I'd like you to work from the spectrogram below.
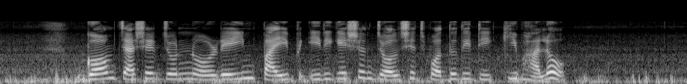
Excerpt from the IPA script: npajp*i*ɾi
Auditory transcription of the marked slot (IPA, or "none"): i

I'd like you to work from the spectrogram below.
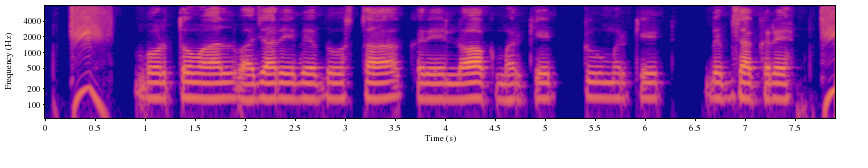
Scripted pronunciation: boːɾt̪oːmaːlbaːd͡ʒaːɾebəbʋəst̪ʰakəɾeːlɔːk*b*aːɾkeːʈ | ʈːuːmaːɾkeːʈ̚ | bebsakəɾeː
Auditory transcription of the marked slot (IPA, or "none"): m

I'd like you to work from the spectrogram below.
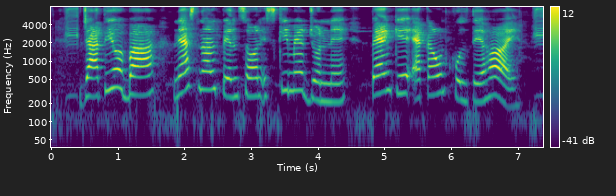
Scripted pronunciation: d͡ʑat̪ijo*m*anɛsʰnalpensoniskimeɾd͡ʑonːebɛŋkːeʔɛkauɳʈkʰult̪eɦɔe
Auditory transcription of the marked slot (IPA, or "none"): b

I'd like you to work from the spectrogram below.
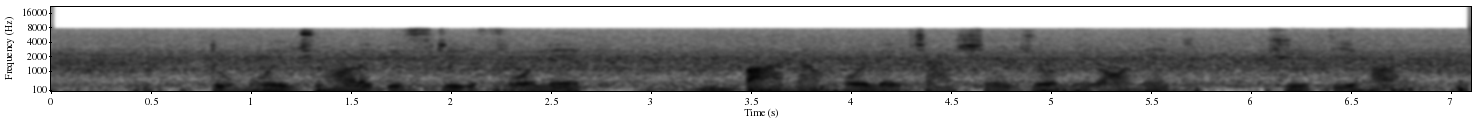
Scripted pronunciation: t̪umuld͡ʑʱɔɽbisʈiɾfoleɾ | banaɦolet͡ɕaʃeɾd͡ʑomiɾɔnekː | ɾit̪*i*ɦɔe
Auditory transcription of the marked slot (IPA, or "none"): i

